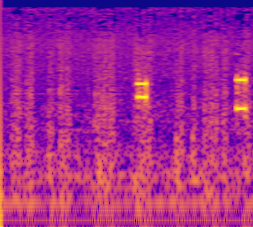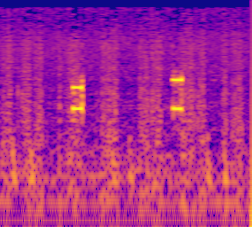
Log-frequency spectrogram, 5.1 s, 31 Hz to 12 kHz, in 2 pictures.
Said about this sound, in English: You must be calling from a touch-tone phone to participate in this survey. Please press 1 to continue. Please enter your 6-digit Gallup access code by pressing the corresponding keys on your phone. Please enter your number now.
